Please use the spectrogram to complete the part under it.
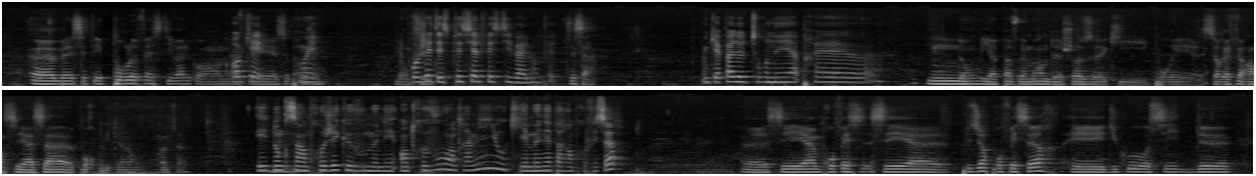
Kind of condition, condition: setting, busy venue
